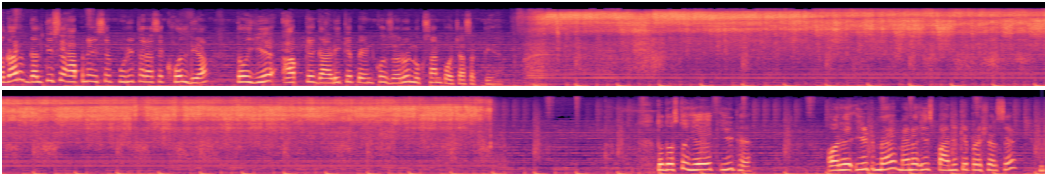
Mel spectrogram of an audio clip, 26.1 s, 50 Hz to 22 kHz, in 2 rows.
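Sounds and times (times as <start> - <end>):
background music with beat: 6.3 - 26.0
water jet hissing on brick: 6.5 - 19.4
pressure washer hum: 6.5 - 19.9.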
